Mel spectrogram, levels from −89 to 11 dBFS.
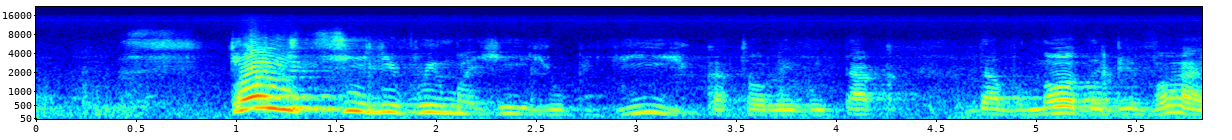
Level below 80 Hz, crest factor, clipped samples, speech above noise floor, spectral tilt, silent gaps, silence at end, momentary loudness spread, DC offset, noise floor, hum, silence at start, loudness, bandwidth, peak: -58 dBFS; 20 dB; under 0.1%; 23 dB; -4.5 dB/octave; none; 0 s; 23 LU; under 0.1%; -45 dBFS; none; 0 s; -22 LUFS; 16.5 kHz; -4 dBFS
